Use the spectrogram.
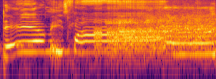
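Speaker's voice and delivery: very high, long drawn-out swoon; swooning sisters. Retold or imitated. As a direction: mimic women admiring a handsome man. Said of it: "all the sisters was like".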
